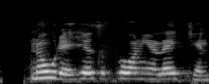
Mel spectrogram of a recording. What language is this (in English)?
Icelandic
